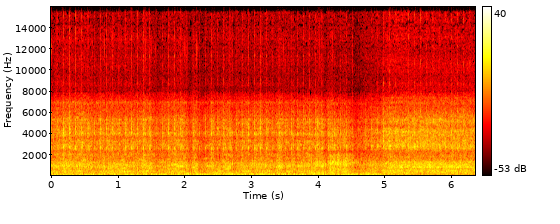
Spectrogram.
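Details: Range Rover II cold engine at idle, deep busy rumble with a dull repeating knock underneath; cold-start engine knock, source not pinned down.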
